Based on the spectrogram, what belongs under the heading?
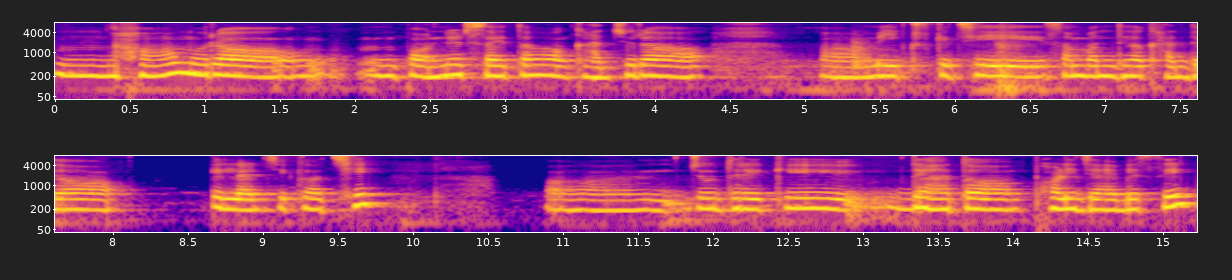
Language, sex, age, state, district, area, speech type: Odia, female, 18-30, Odisha, Kendrapara, urban, spontaneous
